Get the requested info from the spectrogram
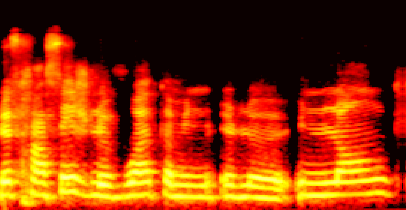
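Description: A woman's voice: medium pitch, steady tone, a little slow, dark tone. Earnest young woman from Morocco. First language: Arabic. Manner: earnest, many restarts and fillers. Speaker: interview guest, community activist. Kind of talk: interview answers.

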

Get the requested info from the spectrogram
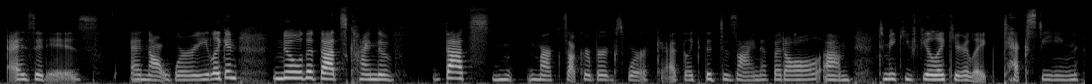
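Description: Woman, higher pitch, chatty, rambling, lots of fillers, casual talk. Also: steady tone, a little slow. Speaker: guest, online group moderator. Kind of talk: casual discussion. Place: remote call.

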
